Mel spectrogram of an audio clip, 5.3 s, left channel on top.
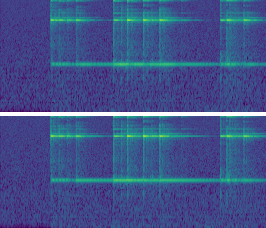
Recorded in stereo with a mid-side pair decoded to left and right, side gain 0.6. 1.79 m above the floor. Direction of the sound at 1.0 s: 15° right.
